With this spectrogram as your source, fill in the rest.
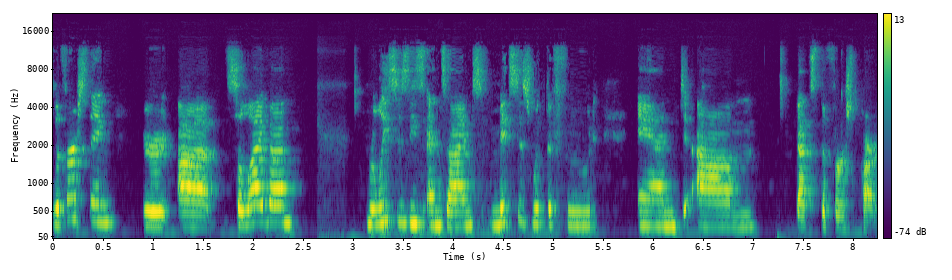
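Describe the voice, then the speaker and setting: Here a woman speaks at a high pitch with ordinary pitch variation. She leaves long, frequent pauses. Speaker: health coach. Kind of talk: online training lesson. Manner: fast; animated.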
